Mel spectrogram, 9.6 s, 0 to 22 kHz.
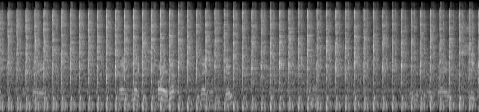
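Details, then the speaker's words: Kawasaki FD620D V-twin in an Argocat after partial engine rebuild (oil pressure light wasn't going out), very cold day; oil pressure not bad. Even steady thumping roughly 160 beats a minute, crisp, no misses or knocks: normal running. "psi. Not too bad. While she's running, oil pressure, not bad."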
